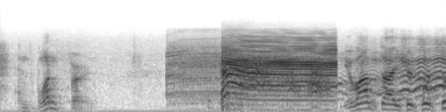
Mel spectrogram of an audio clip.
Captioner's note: drill whirring; man screaming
